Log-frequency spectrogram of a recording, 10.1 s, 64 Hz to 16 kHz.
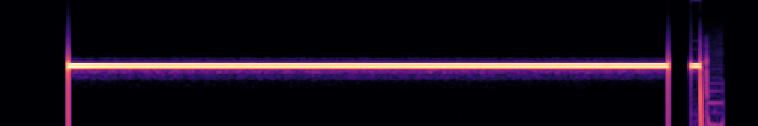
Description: Emergency Alert System (SAME) tones (the 853 and 960 Hz attention tone). It is heard from 0.9 to 9.0 s.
